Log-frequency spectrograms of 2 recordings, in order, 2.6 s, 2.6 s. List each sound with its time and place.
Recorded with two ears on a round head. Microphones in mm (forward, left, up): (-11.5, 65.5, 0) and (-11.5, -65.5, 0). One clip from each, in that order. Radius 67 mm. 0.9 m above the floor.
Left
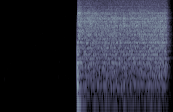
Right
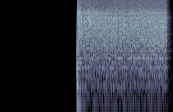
1.1 s a hiss: 55° right (ahead or behind), 0.5 m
